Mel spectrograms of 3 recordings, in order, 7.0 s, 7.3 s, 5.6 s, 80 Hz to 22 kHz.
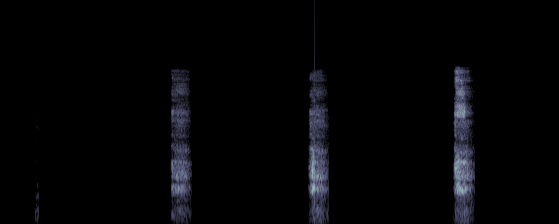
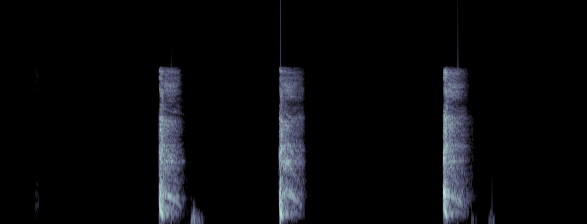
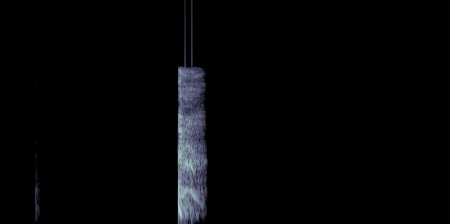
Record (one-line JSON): {"exhalation_length": "7.0 s", "exhalation_amplitude": 6883, "exhalation_signal_mean_std_ratio": 0.19, "three_cough_length": "7.3 s", "three_cough_amplitude": 23365, "three_cough_signal_mean_std_ratio": 0.2, "cough_length": "5.6 s", "cough_amplitude": 19372, "cough_signal_mean_std_ratio": 0.15, "survey_phase": "beta (2021-08-13 to 2022-03-07)", "age": "45-64", "gender": "Male", "wearing_mask": "No", "symptom_none": true, "smoker_status": "Never smoked", "respiratory_condition_asthma": false, "respiratory_condition_other": false, "recruitment_source": "REACT", "submission_delay": "0 days", "covid_test_result": "Negative", "covid_test_method": "RT-qPCR"}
